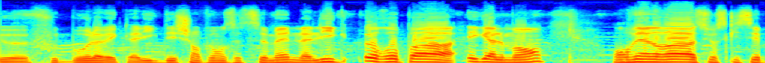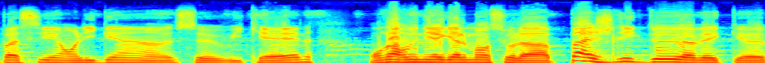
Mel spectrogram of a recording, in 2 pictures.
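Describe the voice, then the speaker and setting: A man's voice: medium pitch, a little mellow, clear, resonant tone. A man hosts a live sports program from a radio studio. He talks in a chatty, friendly way and often stops on hesitant fillers. Faint music plays behind him. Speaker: radio sports show host.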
